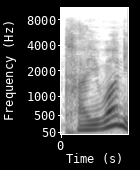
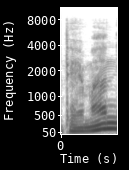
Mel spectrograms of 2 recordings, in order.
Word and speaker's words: 타이완: 있고요 그 다음에 이제 타이완 이 있습니다 뭐 예전에는 대만 이라고 읽었는데 요즘 문제다 이관 이라고 할 쪽 이 타이완은 뭐냐면 이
